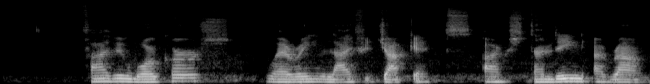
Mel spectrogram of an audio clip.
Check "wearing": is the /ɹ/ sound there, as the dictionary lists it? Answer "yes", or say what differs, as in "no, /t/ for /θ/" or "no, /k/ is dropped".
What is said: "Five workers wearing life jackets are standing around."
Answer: yes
